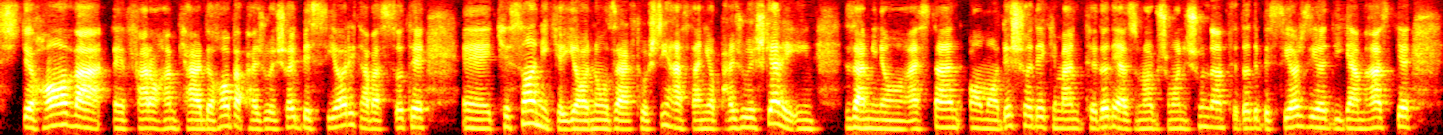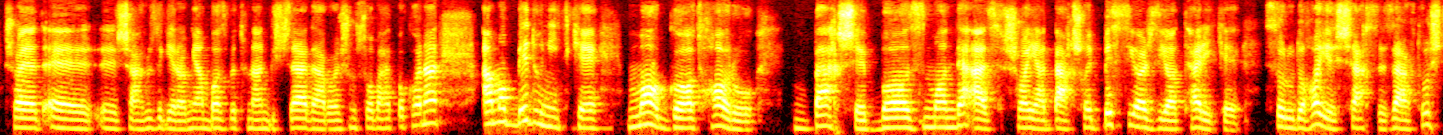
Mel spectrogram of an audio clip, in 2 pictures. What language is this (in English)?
Persian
